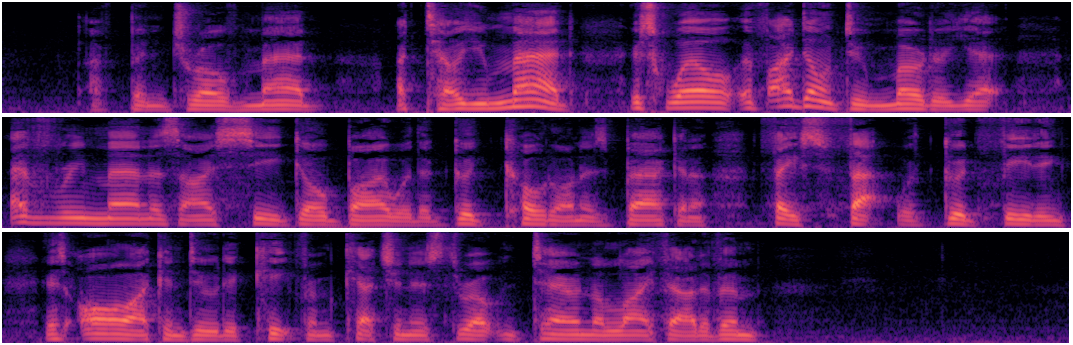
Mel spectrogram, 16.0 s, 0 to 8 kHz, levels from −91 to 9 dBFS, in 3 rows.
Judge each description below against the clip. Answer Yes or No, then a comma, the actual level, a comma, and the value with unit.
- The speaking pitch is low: Yes, low, 115 Hz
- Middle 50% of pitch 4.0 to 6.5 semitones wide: No, average, 3.3 semitones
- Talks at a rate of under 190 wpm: No, average, 200 wpm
